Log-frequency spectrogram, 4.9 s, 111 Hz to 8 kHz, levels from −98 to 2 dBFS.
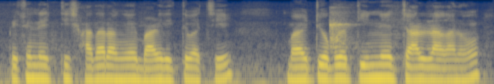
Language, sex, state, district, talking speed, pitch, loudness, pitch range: Bengali, male, West Bengal, Alipurduar, 145 wpm, 135 Hz, -15 LUFS, 130-145 Hz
